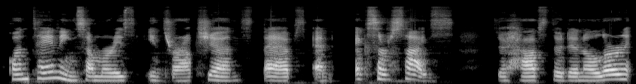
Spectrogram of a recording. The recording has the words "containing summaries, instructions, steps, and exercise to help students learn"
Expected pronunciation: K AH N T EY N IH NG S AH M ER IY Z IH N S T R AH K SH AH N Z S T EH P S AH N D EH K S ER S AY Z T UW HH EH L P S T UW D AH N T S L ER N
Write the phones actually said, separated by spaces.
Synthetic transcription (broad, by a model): K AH N T EY N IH NG S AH M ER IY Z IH N T R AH K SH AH N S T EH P S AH N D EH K S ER S AY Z T UW HH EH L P S T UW D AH N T L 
